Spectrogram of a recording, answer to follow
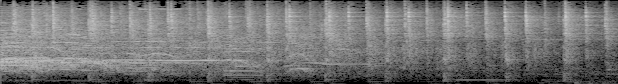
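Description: Live indie rock band starting a song: a loud ringing sound fades away over the first couple of seconds, leaving a quick, steady ticking percussion beat at about three strikes a second.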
